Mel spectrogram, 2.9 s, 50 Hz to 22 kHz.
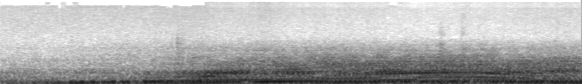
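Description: The 3.3-litre twin-turbo V6 of a 2025 Genesis G70 accelerates hard from inside the cabin. The engine hum rises steadily into a loud, sustained, rising drone.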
